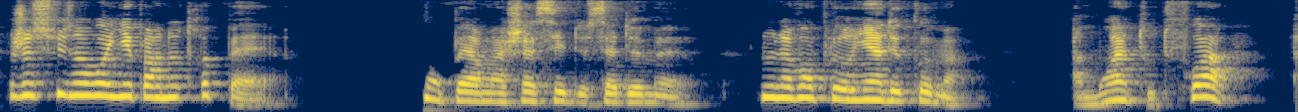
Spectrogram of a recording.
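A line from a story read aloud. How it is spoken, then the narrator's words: Softened tone. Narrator (French): ajouta-t-il d'un ton radouci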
